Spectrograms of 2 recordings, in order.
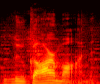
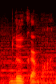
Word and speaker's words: Loogamon: On to the champions, and we've got a slightly bigger doggo in Lugarmon, or Lugermon, however you want to pronounce it.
